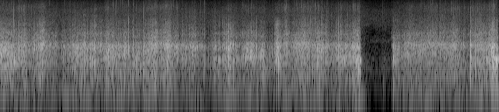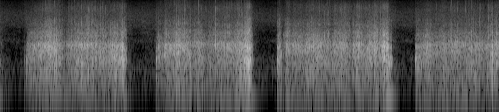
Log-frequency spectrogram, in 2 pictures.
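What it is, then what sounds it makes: Foam microphone windscreen being scratched. Fingertips and short nails of both hands scratch a black foam windscreen on a large microphone, producing a dense, crackly, rustling scrape centered in the midrange. The scratching comes in six sustained bursts separated by brief silences, the first lasting about five seconds.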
